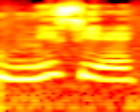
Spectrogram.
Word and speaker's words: Messier: e m43 bom o m significa messier pronunciado messier e messier Charles messier para ser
